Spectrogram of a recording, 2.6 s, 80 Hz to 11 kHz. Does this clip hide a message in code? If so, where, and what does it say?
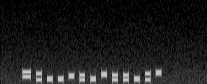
Yes: multi-frequency trunk signalling (R1, as on North American trunks) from 0.3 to 2.0 s, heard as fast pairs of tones, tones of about 70 ms. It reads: KP 71164104417 ST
